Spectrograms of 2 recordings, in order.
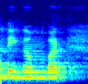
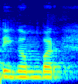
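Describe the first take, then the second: First: It has a nasal m before the b. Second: The same.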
